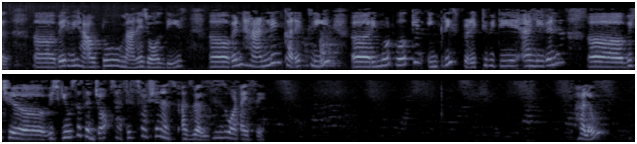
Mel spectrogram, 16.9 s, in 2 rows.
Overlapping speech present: No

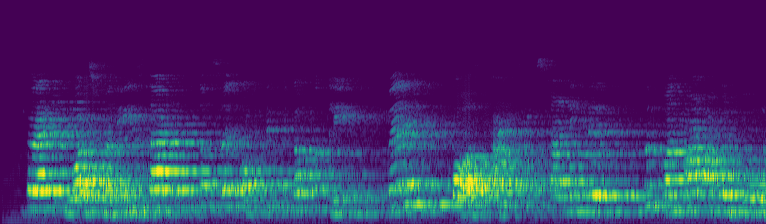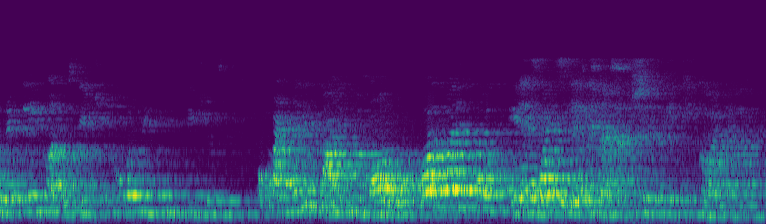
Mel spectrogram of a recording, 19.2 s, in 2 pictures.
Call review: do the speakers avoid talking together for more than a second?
No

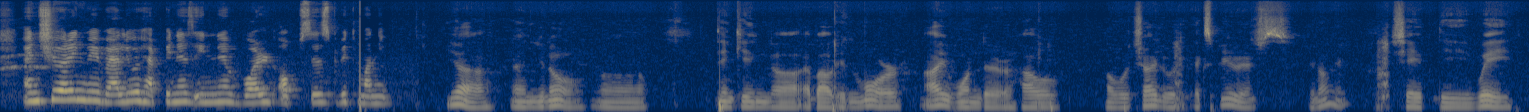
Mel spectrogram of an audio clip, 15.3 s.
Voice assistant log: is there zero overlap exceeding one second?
Yes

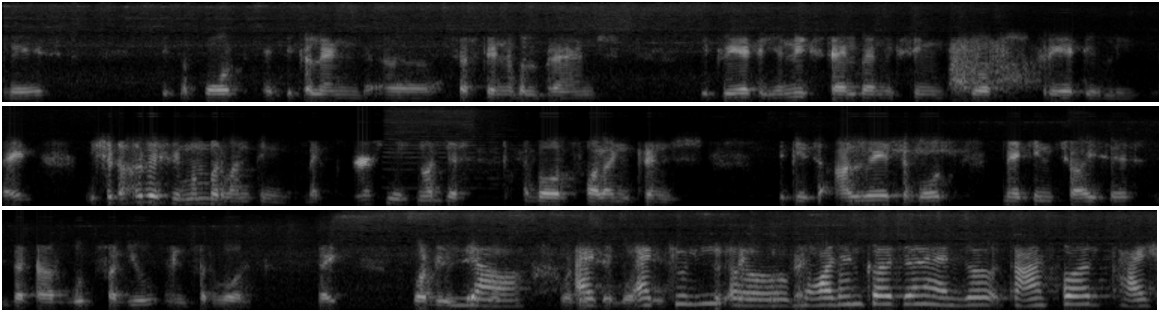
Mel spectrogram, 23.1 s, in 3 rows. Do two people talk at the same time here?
Yes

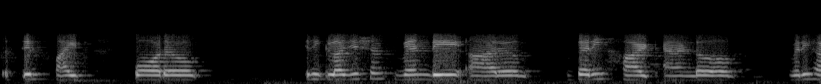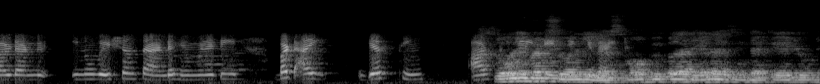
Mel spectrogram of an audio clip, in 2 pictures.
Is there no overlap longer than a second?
No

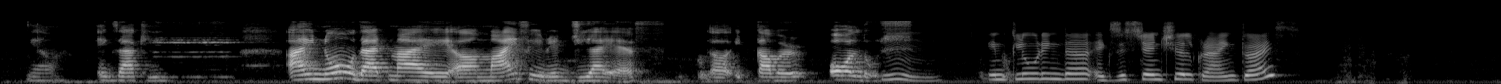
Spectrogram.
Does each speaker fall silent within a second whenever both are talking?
Yes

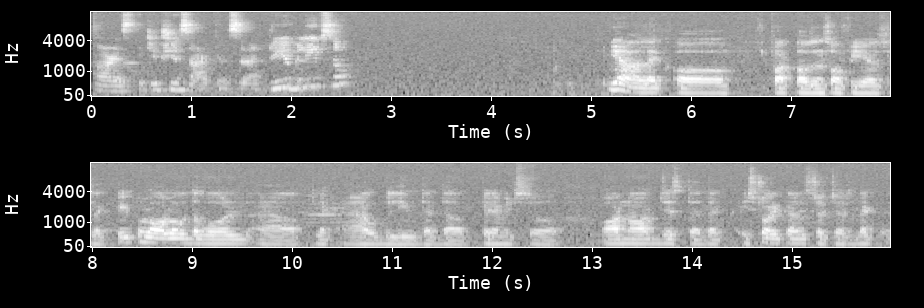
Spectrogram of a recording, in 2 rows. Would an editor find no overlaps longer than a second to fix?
Yes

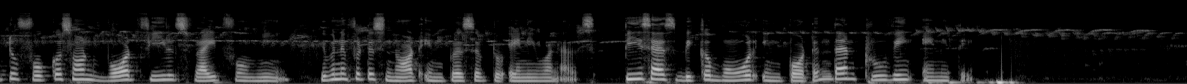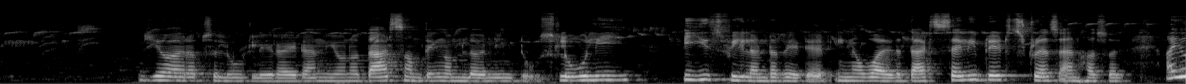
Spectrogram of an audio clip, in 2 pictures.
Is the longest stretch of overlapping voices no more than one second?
Yes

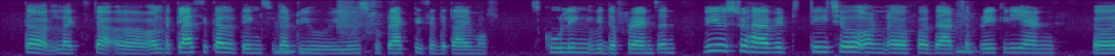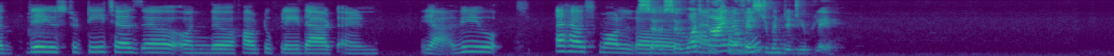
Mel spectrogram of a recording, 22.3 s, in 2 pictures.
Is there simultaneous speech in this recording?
Yes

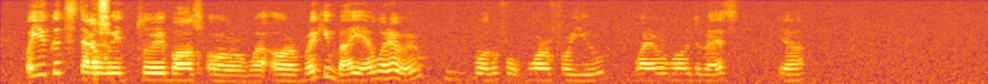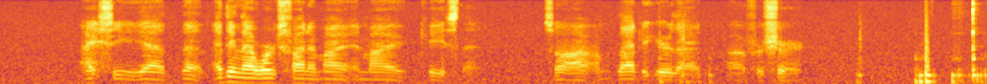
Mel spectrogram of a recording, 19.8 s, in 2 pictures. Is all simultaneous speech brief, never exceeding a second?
Yes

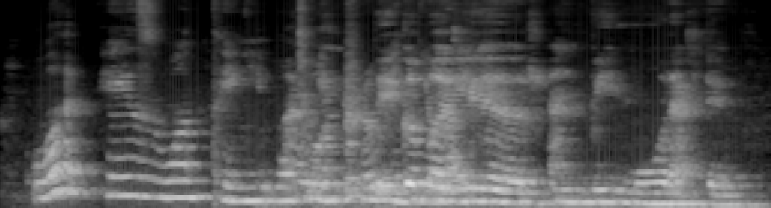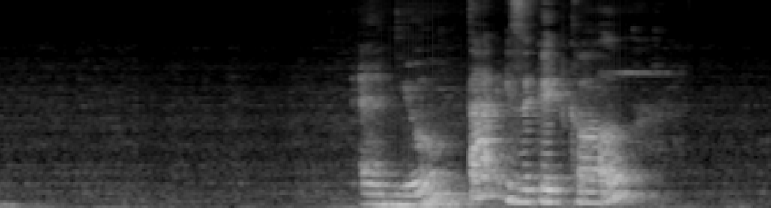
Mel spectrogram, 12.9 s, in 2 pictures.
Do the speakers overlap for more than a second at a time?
Yes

